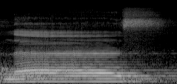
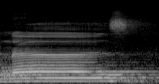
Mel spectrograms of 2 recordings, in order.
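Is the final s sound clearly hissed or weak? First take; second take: clearly hissed; weak. First: The final s sound is a clear, flowing hiss. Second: The final s sound is short and weak. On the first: The speaker calls it right. "sinnya jelas" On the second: The speaker calls it wrong. "jangan sekedar nas"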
